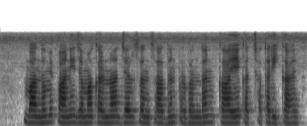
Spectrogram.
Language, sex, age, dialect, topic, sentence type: Hindi, female, 56-60, Awadhi Bundeli, agriculture, statement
